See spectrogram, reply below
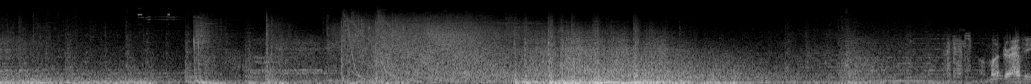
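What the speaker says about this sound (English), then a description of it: "I'm under heavy fire here." Heavy weapons fire and explosions in the Battletech video game, with repeated booming bursts and a rolling roar that swells in the middle, and a voice talking over it.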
